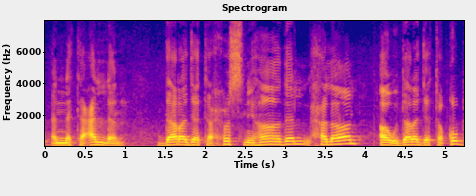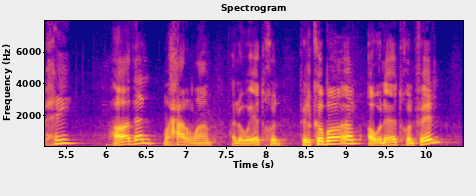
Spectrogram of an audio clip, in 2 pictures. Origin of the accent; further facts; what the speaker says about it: Eastern Province, Saudi Arabia; accent: Hasawi; ما اقرا على لهجتنا الحساوية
